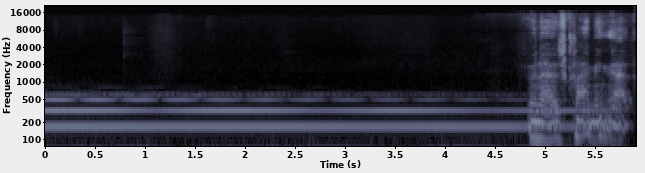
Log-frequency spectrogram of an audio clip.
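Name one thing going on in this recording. A large bell rings with a long, steady hum.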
